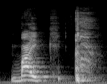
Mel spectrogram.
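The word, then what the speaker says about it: bike: বাইক। কি উচ্চারণ করব?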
